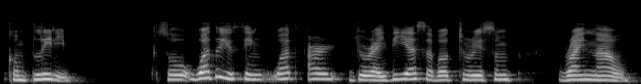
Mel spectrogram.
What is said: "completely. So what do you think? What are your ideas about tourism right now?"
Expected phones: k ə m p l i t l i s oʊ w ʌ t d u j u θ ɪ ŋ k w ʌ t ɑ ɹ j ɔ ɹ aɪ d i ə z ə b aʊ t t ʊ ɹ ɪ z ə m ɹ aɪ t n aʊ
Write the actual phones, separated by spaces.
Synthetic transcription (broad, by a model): k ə m p l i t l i s oʊ w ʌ t d u j u θ ɪ ŋ k w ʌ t ɑ ɹ j ɔ ɹ aɪ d i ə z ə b aʊ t t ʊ ɹ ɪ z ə m ɹ aɪ t n aʊ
